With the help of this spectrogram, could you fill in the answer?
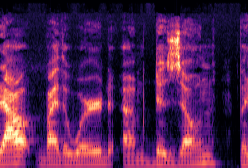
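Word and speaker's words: DAZN: by the word um Doone but it's actually spelled D A z n think of it like this the Zone z o n e it's like it's the Zone it's the Zone Z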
